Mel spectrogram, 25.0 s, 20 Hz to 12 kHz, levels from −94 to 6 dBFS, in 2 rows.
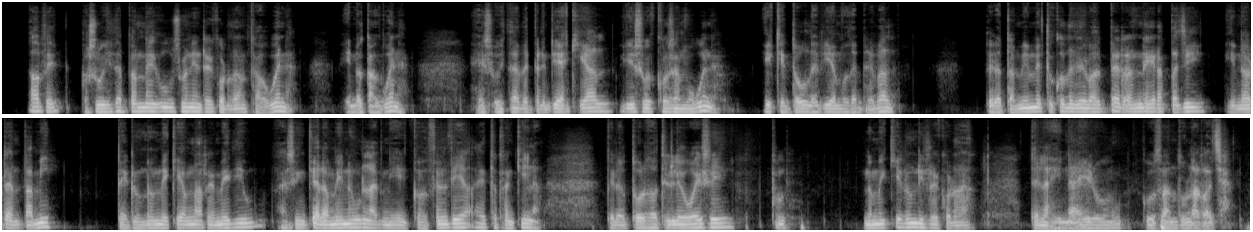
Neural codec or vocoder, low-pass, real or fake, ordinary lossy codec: codec, 24 kHz, 1 kbps, SNAC; none; fake; none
